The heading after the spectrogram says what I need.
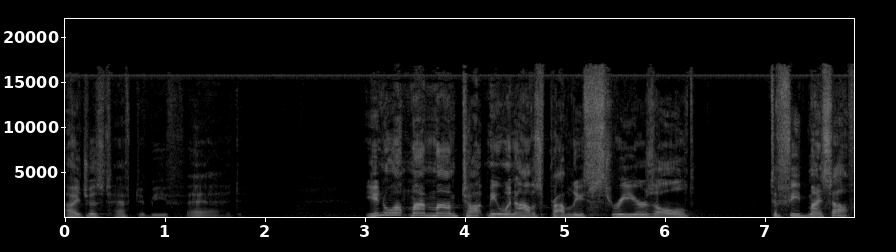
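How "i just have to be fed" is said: put-on very low, hushed, holier-than-thou murmur. Mocking people who leave for another church, the speaker imitates them in a mock-pious tone. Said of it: "They always say it in such a pious tone".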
